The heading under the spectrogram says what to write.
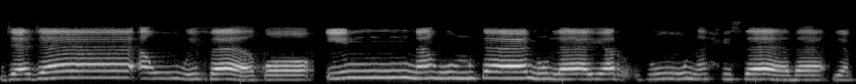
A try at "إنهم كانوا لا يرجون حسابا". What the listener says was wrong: হ্যাঁ, নুনের টান হবে, টানটা দেওয়া হয়নি। ইন্নাহুম কানু।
